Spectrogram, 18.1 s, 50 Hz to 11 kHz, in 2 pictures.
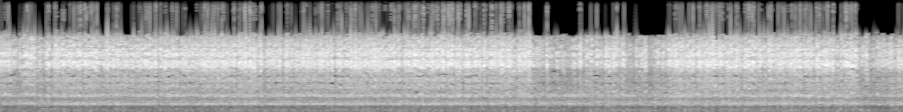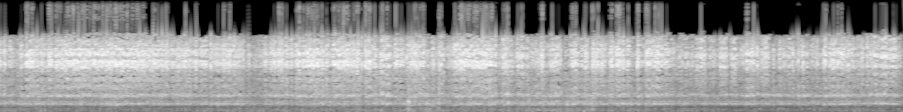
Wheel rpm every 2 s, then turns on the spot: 230, 230, 230, 220, 240, 230, 220, 230, 240.
none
